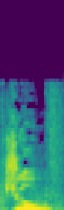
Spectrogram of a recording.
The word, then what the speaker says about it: Djo: Esa canción se llama End of Beginning y el artista es Joe. Se escribe D-J-O, realmente es una forma complicada de escribir su nombre, que es Joe Carey, D-J-O, pero se pronuncia Joe.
